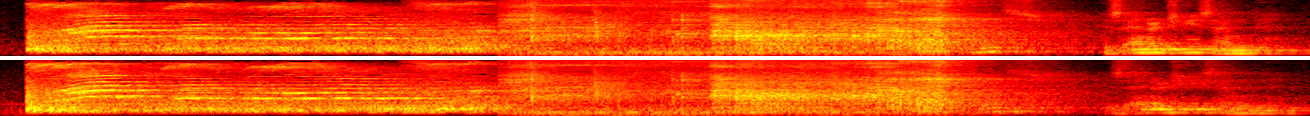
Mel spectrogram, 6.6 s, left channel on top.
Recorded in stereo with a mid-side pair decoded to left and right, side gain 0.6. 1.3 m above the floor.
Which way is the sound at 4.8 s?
70° left.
